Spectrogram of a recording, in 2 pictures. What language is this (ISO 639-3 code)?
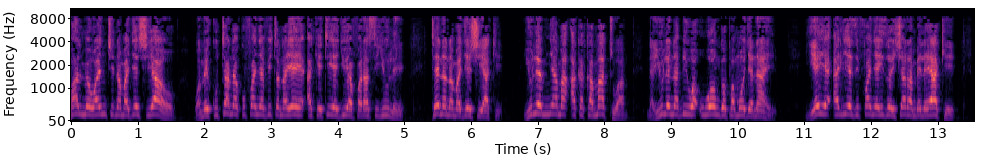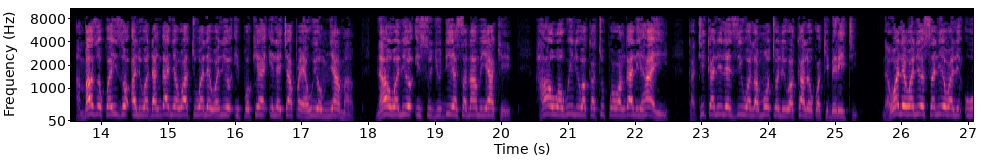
swa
